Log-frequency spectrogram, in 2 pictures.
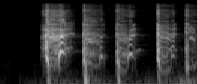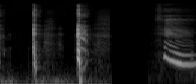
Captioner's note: The Mage violently coughs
